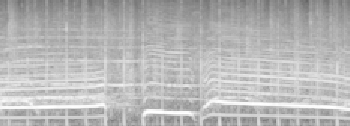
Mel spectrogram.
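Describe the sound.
An audience at a trivia match cheers and applauds loudly for a former champion in the crowd, with sustained whooping voices over rapid clapping. The noise dips briefly in the middle, then swells back up and keeps going.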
